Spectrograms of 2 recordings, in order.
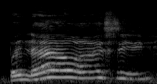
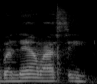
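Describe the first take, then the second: First: High, slow, drawn-out mock drama; milk the line like a soap opera hero; hammed-up dramatic line. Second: Said in the usual way. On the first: Friend mocking his corny line with a high, slow hammed-up delivery. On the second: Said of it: "He's like".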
